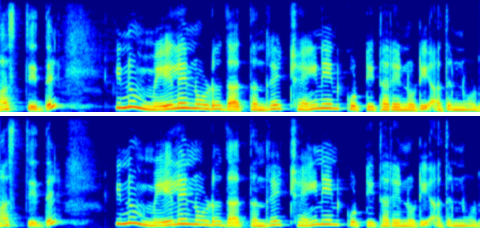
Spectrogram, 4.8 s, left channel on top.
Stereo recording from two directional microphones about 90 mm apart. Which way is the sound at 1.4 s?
15° left (ahead or behind).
